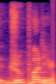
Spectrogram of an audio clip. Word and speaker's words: Drewpuddy: which I always remember him by which is droupati right yes I pronounced it right but you are an gibran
